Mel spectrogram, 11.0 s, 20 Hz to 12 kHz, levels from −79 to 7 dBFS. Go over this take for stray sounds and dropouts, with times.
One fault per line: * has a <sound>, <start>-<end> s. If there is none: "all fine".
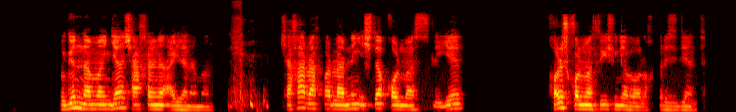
* has a laugh, 3.4-4.1 s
